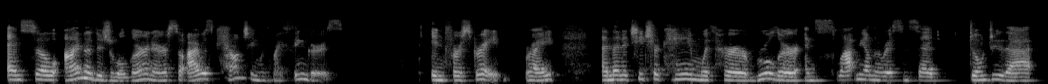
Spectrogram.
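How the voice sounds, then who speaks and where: A woman's voice: mid-range voice, moderate pace. A woman in her thirties from Switzerland with an American accent, a coach talking casually and earnestly in an interview, with frequent fillers and restarts. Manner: earnest, many restarts and fillers, laughs often. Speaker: coach, guest.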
